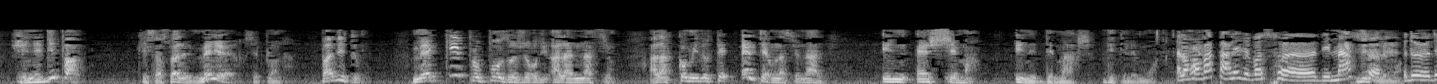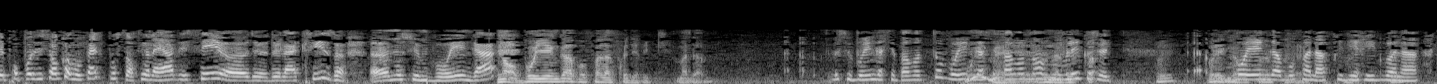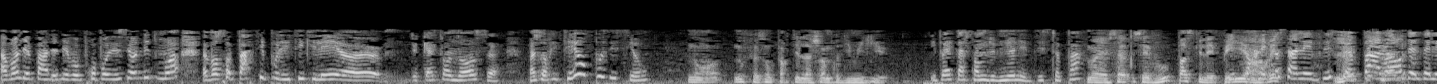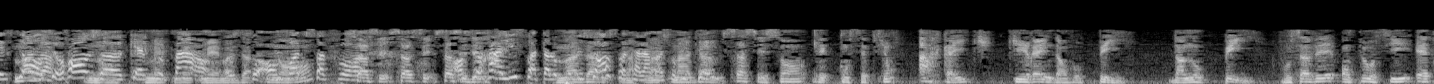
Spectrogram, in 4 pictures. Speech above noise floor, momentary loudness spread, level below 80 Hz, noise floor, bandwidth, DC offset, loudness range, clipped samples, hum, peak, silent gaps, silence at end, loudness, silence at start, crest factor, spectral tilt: 23 dB; 11 LU; -34 dBFS; -38 dBFS; 5.4 kHz; under 0.1%; 6 LU; under 0.1%; none; 0 dBFS; none; 0 s; -14 LUFS; 0.1 s; 14 dB; -6.5 dB/octave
